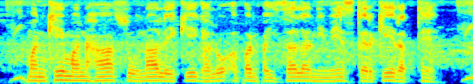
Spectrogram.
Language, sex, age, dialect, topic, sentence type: Chhattisgarhi, male, 31-35, Western/Budati/Khatahi, banking, statement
